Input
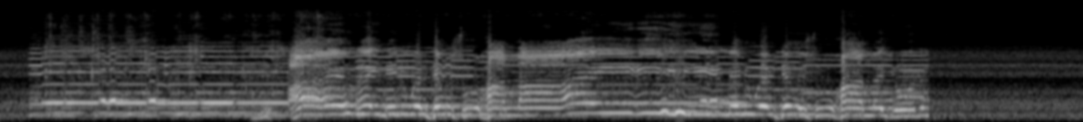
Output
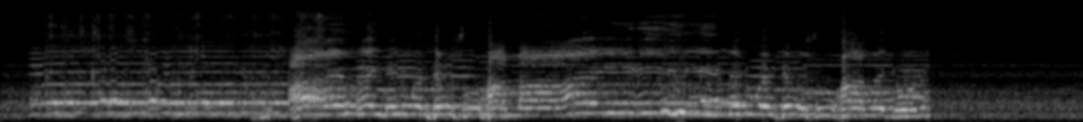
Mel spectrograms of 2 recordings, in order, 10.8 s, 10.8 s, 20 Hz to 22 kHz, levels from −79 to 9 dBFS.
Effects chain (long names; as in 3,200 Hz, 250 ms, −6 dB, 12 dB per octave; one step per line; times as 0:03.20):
flat-topped bell 3,200 Hz −13 dB
string-ensemble chorus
